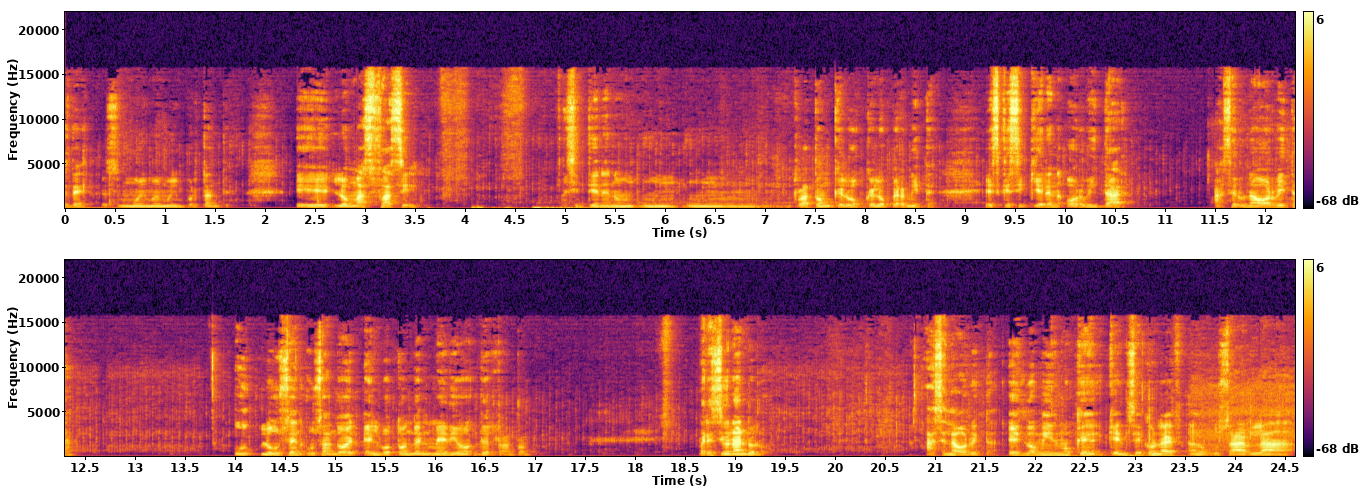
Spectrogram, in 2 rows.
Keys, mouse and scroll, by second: 0.9-1.8 scroll down 1, 1.8-3.3 scroll up 1, 11.4 middle click, 22.3 alt+Tab, 23.2 Tab.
